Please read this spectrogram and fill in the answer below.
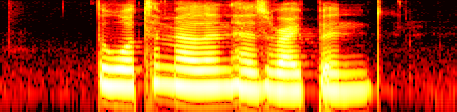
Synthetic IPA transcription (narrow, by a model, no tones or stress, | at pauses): ðəwɔtʰəmɛlə̃nɦəzɹaɪpə̃nd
